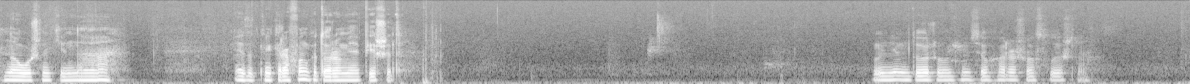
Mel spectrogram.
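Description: A man speaks quietly and close up, in short bursts.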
